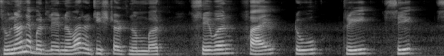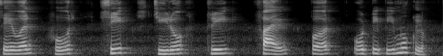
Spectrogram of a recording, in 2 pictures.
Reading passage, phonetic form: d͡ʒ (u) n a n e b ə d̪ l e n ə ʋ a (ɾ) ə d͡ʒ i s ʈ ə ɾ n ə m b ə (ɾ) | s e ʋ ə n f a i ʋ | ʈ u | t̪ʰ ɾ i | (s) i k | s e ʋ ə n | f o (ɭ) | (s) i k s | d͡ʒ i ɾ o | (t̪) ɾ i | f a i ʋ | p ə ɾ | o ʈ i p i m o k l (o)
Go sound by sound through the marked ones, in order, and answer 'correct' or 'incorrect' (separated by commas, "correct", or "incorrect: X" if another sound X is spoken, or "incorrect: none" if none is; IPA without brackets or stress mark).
correct, correct, correct, correct, incorrect: ɾ, correct, incorrect: t̪ʰ, correct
